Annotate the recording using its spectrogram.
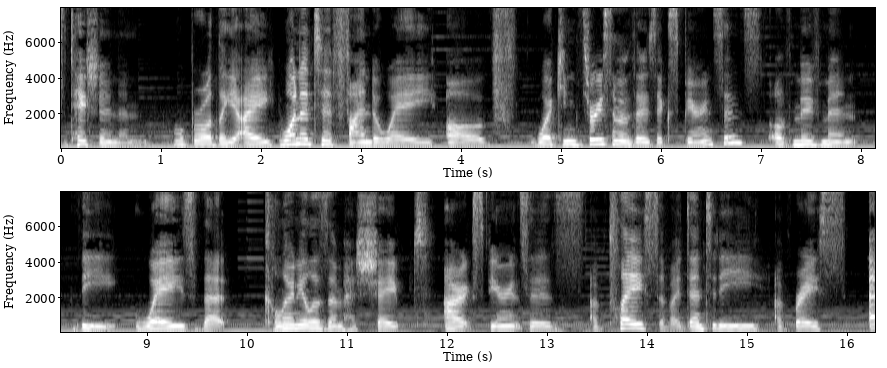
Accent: Australia; also born or lived in Sri Lanka / New Zealand; now in Princeton, United States; I'm from many places. I was born in Sri Lanka, grew up in Australia and New Zealand, and after a lot of travels have found my way to Princeton, New Jersey, where I teach at the university.

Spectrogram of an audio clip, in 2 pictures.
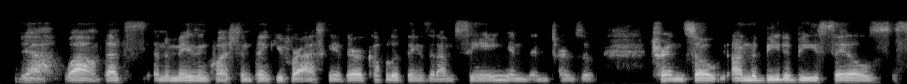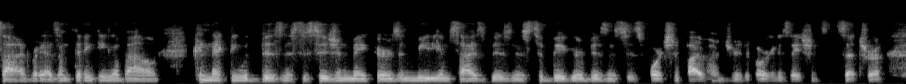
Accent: New York City, New York, United States; I was raised in New York City during the 80s and 90s in the South Bronx.

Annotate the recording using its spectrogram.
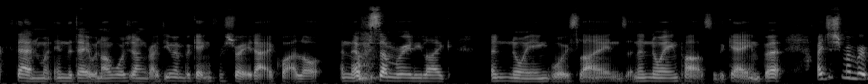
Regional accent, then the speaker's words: England, United Kingdom; I'm very English

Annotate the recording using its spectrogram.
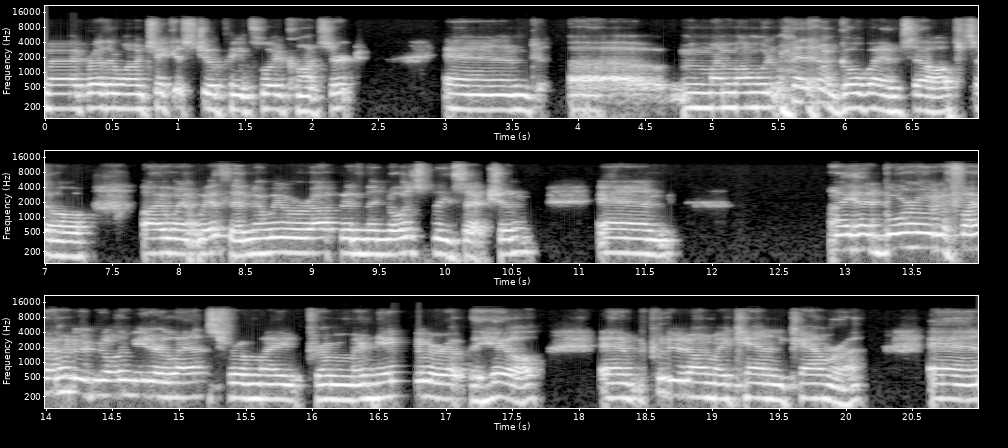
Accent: Vancouver, British Columbia, Canada; I was born in Vancouver. One of the few, I think.

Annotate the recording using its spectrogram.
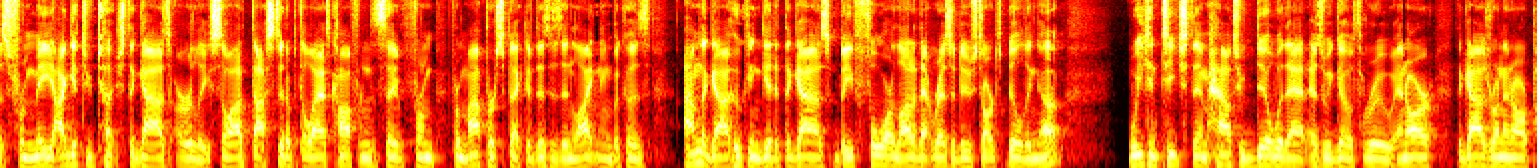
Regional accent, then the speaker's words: Georgia, United States; I grew up near the Southern Terminus down in Georgia.

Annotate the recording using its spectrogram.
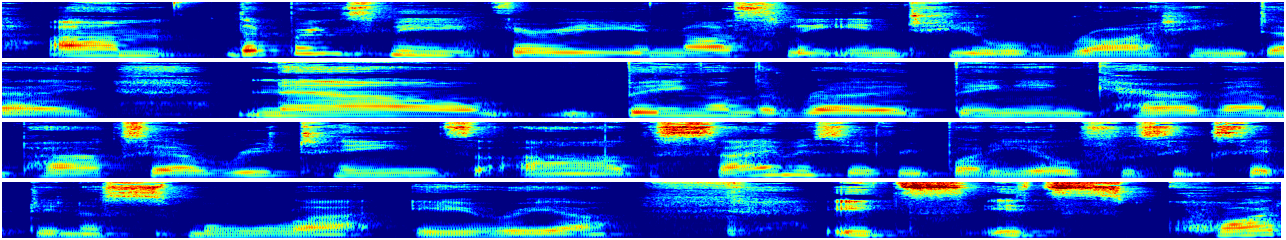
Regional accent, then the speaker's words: New South Wales, Australia; Not only am I Australian, I'm from New South Wales

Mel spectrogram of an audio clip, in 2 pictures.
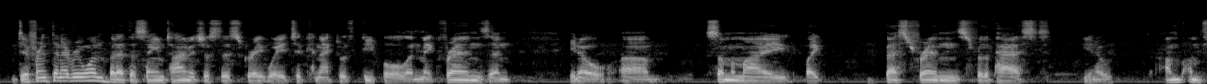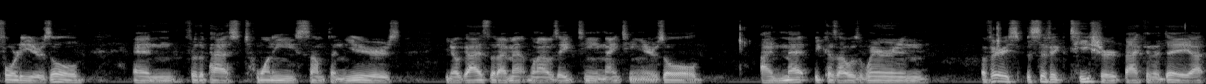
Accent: Sacramento, California, United States; I was living in Sacramento at the time, my hometown

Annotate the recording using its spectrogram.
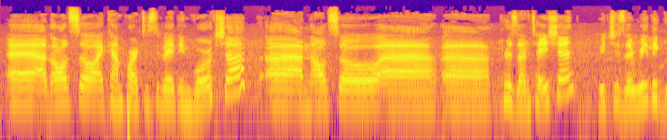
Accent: Iran; I'm originally from Iran, Persia.

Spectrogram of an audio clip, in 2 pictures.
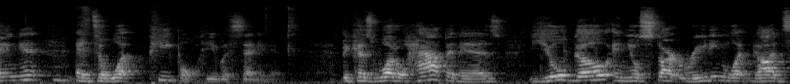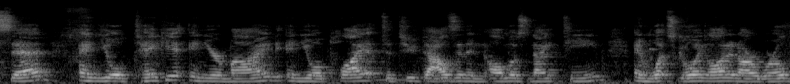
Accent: the South, United States; I grew up in the South

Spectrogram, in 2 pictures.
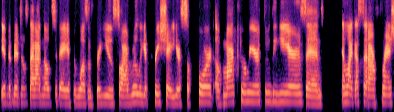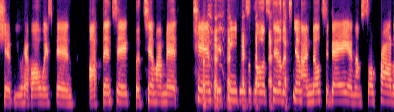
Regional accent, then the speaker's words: Milwaukee, Wisconsin, United States; I love this city. I grew up, I was born and raised in Milwaukee

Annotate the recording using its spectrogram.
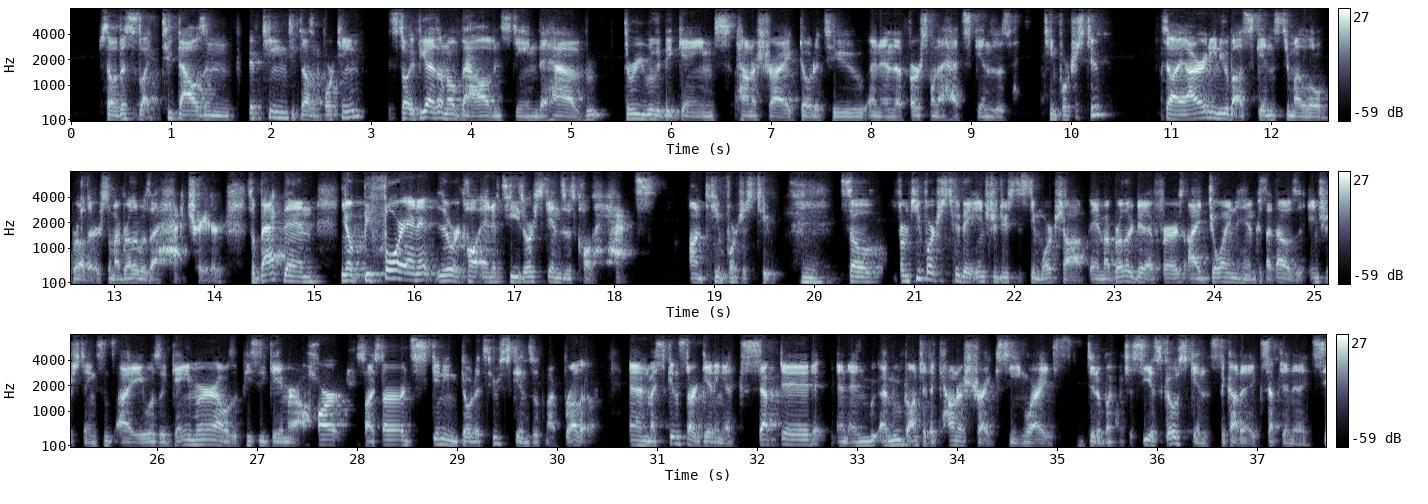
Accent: United States; I'm Asian American

